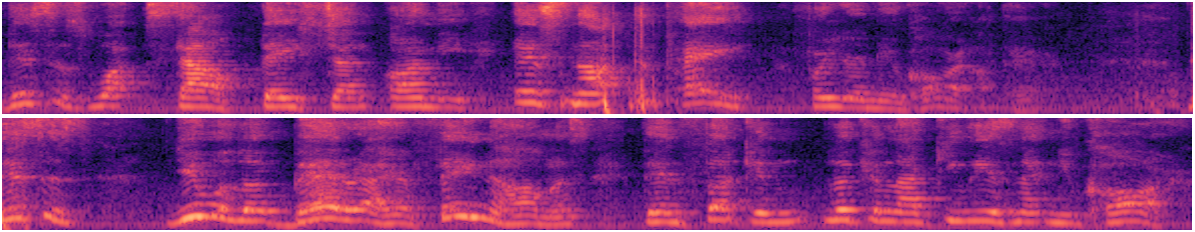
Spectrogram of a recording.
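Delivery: loud, high, furious tirade; going off on her. Retold or imitated. Telling off the store owner about the homeless, furious and loud. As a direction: let her have it, full blast. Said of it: "this is when I went off on her".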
